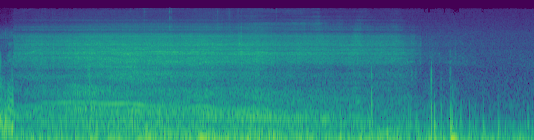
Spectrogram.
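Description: Wind buffets outdoors.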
